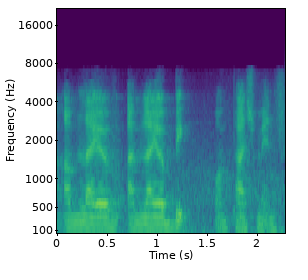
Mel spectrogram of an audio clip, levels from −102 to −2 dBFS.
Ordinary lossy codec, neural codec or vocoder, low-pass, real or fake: MP3, 64 kbps; codec, 16 kHz in and 24 kHz out, 1 kbps, XY-Tokenizer; 7.2 kHz; fake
